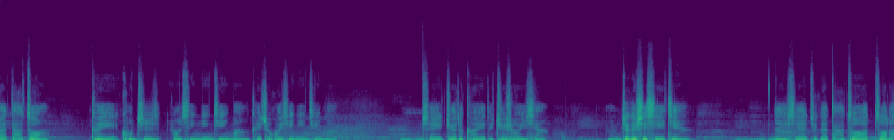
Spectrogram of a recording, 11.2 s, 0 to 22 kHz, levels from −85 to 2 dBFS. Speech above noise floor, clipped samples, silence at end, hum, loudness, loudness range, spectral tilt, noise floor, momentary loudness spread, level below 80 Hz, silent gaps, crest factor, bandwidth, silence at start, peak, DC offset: 22 dB; under 0.1%; 0 s; none; -35 LUFS; 4 LU; -5 dB/octave; -56 dBFS; 18 LU; -46 dBFS; none; 20 dB; 12 kHz; 0 s; -14 dBFS; under 0.1%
